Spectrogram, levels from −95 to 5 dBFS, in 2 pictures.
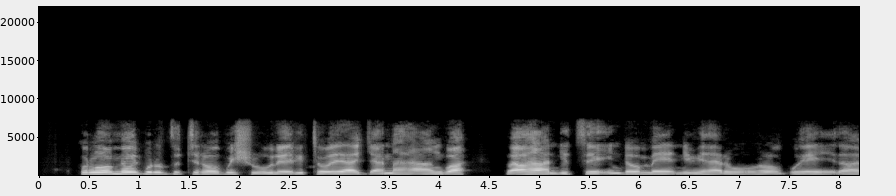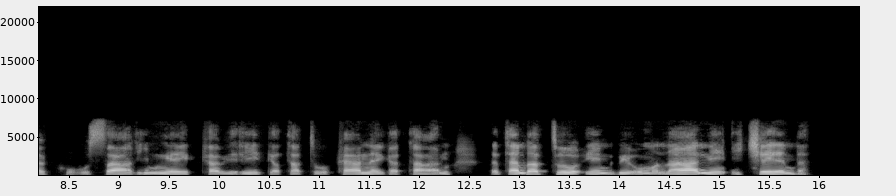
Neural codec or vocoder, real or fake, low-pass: codec, 16 kHz, 1 kbps, FreqCodec, larger model; fake; 7.2 kHz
